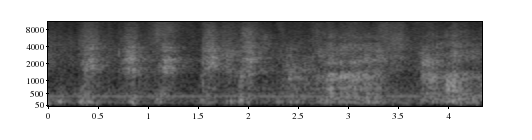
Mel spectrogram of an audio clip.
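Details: English Bulldog, female, two years old, 25 kg, giving a series of short whining, whimpering calls roughly every half second, some with a thin whistled tone, over a steady low electrical hum indoors.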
